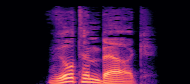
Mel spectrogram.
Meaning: Württemberg (a cultural region in southwestern Baden-Württemberg, Germany, roughly corresponding to Swabia)
- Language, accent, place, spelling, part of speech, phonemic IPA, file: German, Germany, Berlin, Württemberg, proper noun, /ˈvʏʁtəmbɛʁk/, De-Württemberg.ogg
